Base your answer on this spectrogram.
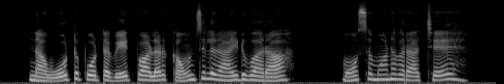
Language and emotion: Tamil, fearful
